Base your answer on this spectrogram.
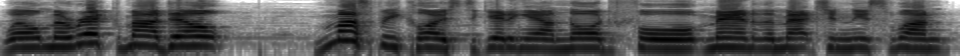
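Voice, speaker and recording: A high-pitched Australian man calls football highlights in a very bright, sharp voice. He keeps a steady commentary flow and jumps up in energy when the ball nears the goal. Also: measured pace, clean tone, soft background music. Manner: excitable bursts at chances and goals. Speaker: match commentator.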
